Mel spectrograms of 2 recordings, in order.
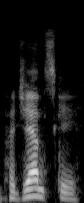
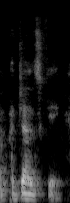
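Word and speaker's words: Podziemski: Help me out with the pronunciation. I always go to beer. He's a Wisconsin boy, so I know this one. Pajemski. Yeah, Pajemski.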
